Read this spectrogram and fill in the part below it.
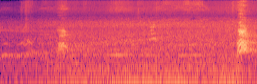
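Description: A couple of short dog barks or yips ring out over a low background hum, one early and one sharper near the end.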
